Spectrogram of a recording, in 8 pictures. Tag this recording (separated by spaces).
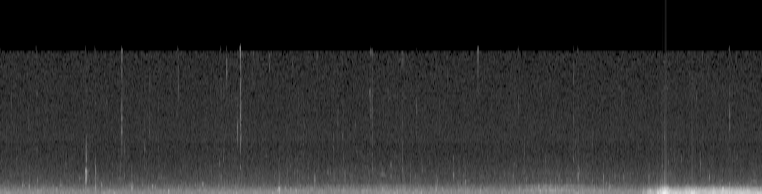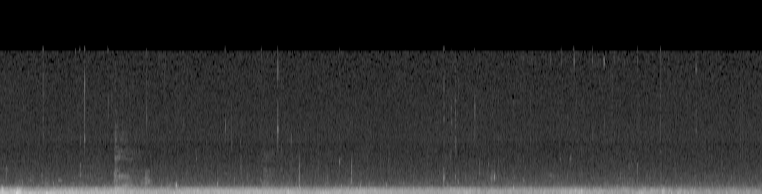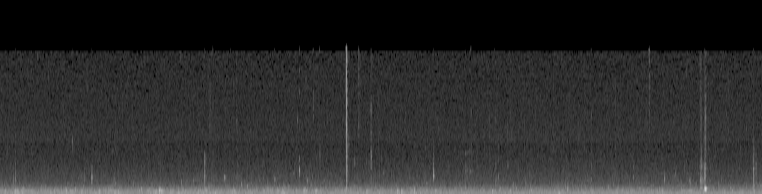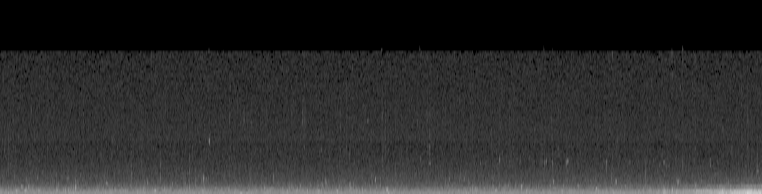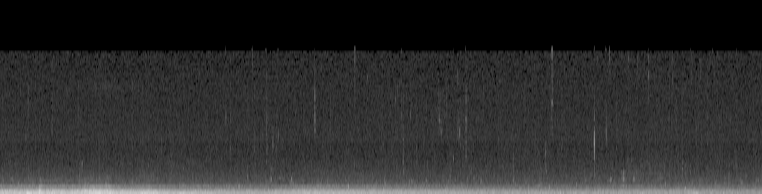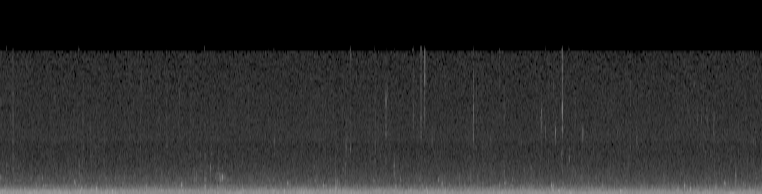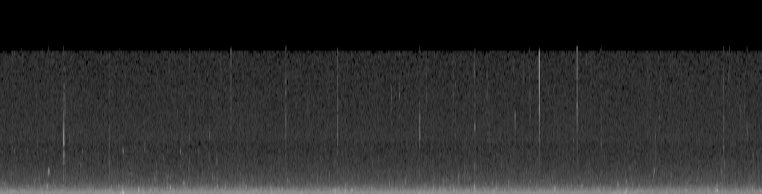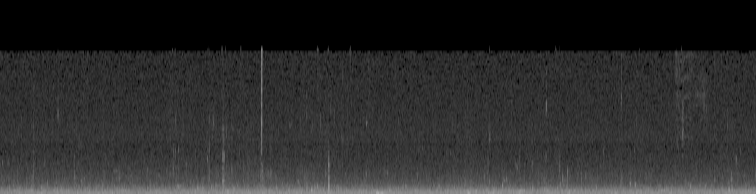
brash calving glacier ice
